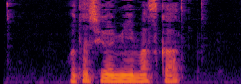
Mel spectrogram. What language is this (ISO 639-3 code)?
jpn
